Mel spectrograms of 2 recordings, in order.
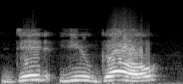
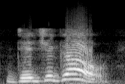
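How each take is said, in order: First: Each word is said fully and separately. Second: The words are reduced and run together.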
